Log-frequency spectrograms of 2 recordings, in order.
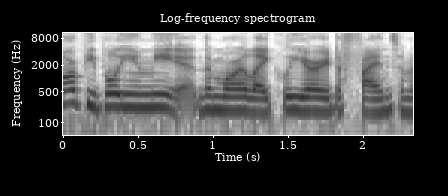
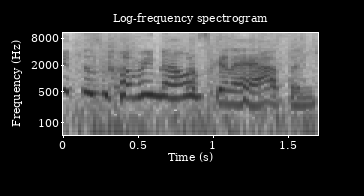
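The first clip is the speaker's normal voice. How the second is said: high, laughing repeat; cracking up; 10 semitones higher, faster than usual. Real, not acted. Streamer tells chat it won't go well, cracking up. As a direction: say it through real laughter, pitch way up.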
